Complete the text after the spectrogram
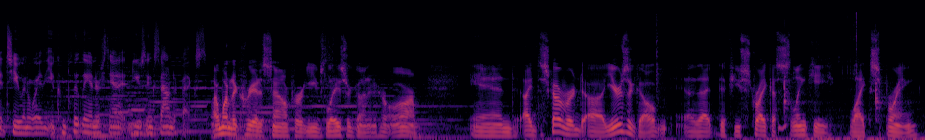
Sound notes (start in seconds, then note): none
